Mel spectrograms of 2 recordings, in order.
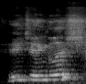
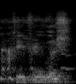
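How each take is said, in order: First: It is said louder, with more force. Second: It is said at a quiet, normal volume.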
